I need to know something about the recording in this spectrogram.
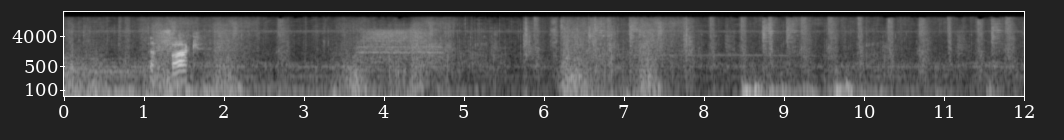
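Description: Footsteps crunch and scrape over rubble.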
